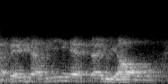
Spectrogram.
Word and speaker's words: Benjamin Netanyahu: O ministro de Israel hoje chama-se Benjamin Netanyahu, que se pronuncia Benjamin Netanyahu.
